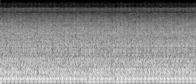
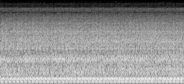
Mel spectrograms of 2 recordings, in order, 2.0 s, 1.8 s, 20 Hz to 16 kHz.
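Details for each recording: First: Yamaha XT350 single after a coil change, now running better: settles into its own steady idle but an unfamiliar irregular noise rides on top; unusual noise at idle, cause unknown. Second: XT350 single-cylinder after a new coil and after the fuel was turned on: even, steady thump at idle with no stumbles. The engine caught its own idle and is running much better.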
